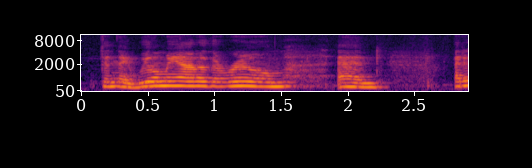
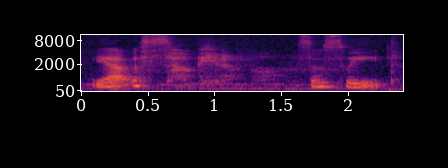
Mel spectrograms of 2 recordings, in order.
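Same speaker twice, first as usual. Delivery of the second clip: hushed, slightly quick whisper; 11 dB quieter than usual. Real, not acted. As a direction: voice falls to a moved whisper. Recalling husband holding newborn.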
